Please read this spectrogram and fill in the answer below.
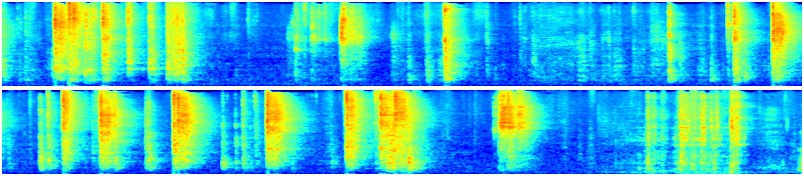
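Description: Plastic bezel strip of an LCD TV's LED backlight panel being pried off by hand, its clips and edges snapping and cracking in irregular runs of sharp snaps with short pauses between.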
